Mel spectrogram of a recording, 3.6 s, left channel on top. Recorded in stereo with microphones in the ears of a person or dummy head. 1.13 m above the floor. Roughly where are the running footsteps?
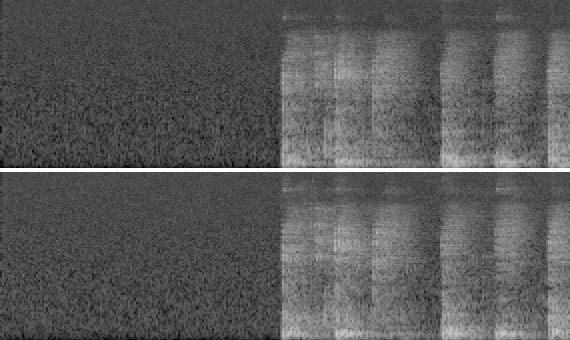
Centre.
